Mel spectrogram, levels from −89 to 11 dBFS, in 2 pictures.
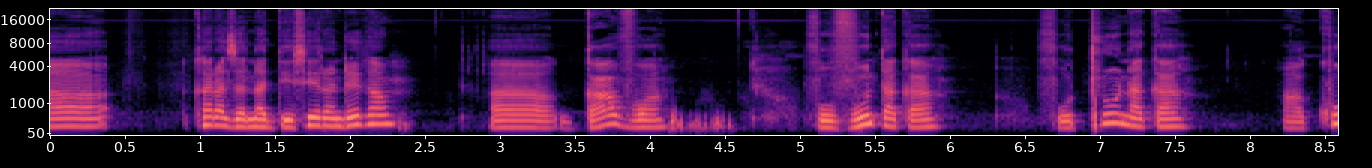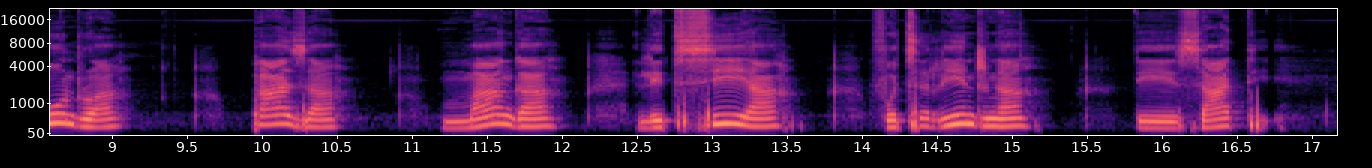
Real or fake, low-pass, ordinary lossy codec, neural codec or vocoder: real; none; none; none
